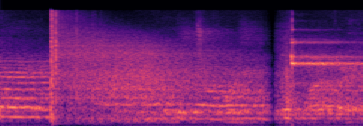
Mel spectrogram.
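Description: A single sharp smack about a third of a second in, over faint voices in a large room. The sound drops out for a moment near the end.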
